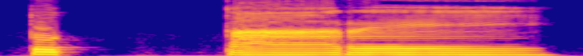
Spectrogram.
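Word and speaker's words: tuttāre: Tare, chữ này là tut tare, chữ này có hai chữ t thì chúng ta sẽ đọc là tut tare.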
